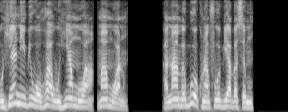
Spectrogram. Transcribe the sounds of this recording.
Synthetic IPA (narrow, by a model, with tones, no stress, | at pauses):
o˨ɦĩ˦ã˦nĩ˦m˦bi˦wɔ˨ɦɔ˦a˨wo˨ɦĩ˦ã˦mʊ̃˨˦a˨mã˦mʊ̃˨a˨nʊ̰̃˨ | a˨nãː˦mæ̃˨bu˦ɔ˨kʰʊ˨ɾã˨fʊ˦ɔ˦bi˦a˦bɛ˦sɛ˦mũ˦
